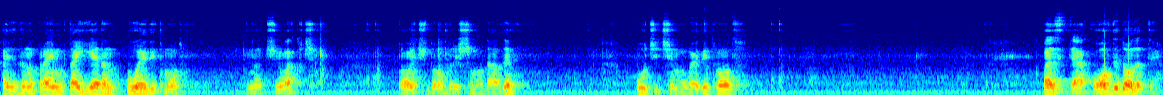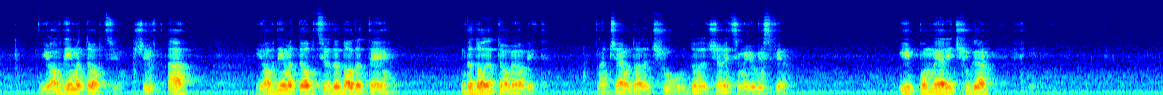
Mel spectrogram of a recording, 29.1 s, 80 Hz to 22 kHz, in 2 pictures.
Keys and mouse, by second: 3.8 ctrl+z, 5.5 Delete, 6.4 click, 8.8-9.8 drag.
